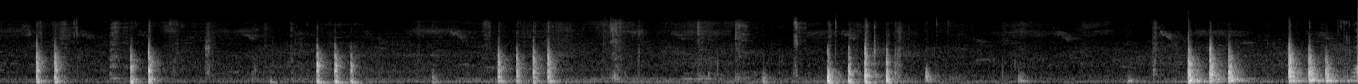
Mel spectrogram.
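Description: Knuckles rap on the body panel of a 1995 Suzuki Margalla car in short clusters of two to four sharp, hollow knocks, close up, with brief pauses between bursts.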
